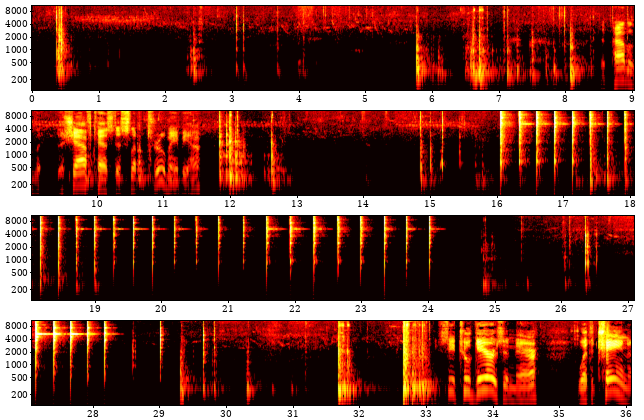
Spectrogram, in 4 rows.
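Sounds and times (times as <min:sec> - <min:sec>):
hammer striking metal: 0:16.0 - 0:24.2, 0:27.2 - 0:28.4.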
